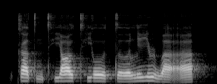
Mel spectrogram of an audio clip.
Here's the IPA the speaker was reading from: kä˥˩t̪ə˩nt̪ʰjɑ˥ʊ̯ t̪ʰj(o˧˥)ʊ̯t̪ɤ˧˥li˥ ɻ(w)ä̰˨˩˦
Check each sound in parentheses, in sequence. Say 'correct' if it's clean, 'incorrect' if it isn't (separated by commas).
incorrect, correct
